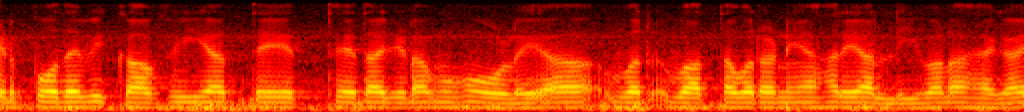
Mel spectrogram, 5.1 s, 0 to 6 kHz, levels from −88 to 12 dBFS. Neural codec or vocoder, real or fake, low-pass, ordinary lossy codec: none; real; 5.4 kHz; none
